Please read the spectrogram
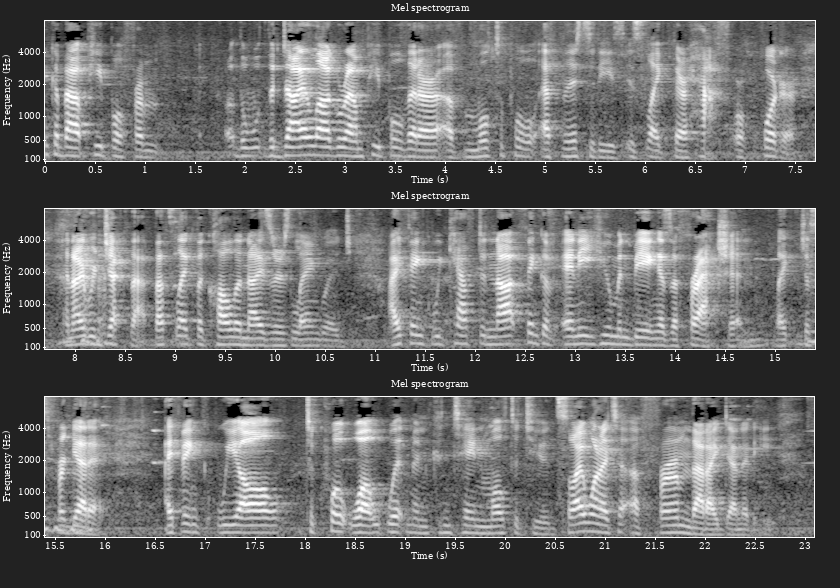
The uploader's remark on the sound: a panel from the Pima County Public Library Nuestras Raices Pavillion at the 2015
